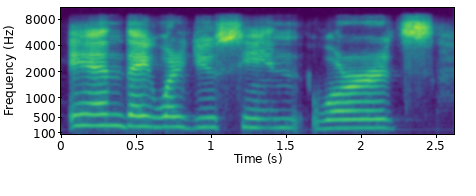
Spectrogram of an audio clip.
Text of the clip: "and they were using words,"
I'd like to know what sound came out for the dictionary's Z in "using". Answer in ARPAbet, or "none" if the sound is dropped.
S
